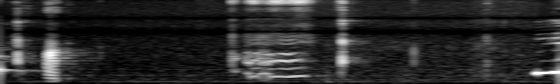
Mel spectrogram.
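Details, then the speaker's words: Infant with hiccups: several brief, abrupt voiced catches with a few soft vocal sounds between them, described as big hiccups. "You got hiccups? Do you have hiccups? You do? Uh-oh, hiccups?"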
